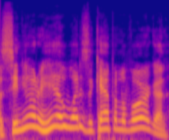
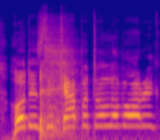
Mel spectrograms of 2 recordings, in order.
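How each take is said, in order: First: Put-on high, fast little-kid question; kid's voice. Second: Very high, fast hammed-up yell; falling yell. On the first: Kid trying to get teacher's attention, high child voice. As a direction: pipe up like a schoolchild. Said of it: "one of the kids". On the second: Eduardo shouts while falling off cliff, absurd high yell. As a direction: shriek it as if plummeting. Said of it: "As he's falling".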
